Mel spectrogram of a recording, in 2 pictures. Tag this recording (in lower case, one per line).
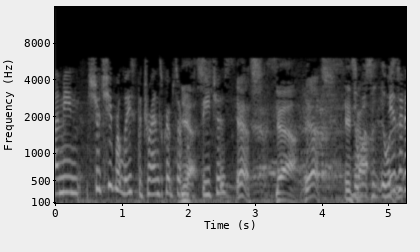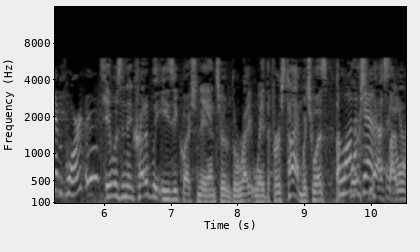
conversation
speech
male speech
woman speaking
